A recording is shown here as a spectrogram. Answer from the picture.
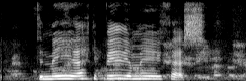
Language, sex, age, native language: Icelandic, female, 15, Icelandic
